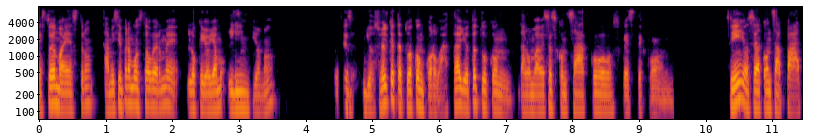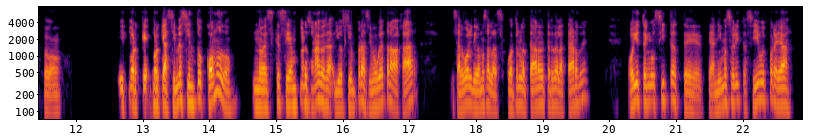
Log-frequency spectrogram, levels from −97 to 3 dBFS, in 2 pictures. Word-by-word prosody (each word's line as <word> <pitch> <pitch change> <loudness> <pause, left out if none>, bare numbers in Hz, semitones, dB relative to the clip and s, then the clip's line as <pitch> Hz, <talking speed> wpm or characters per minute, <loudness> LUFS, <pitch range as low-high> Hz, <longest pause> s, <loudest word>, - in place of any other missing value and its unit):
esto 110 +6 -1
de 140 - +7
maestro, 120 +3 -2
a 110 - -4
mí 110 - -3
siempre 135 +4 -2
me 135 - -1
ha - - +2
gustado 130 0 -1
verme, 125 0 -2
lo 115 -1 -3
que 110 - -3
yo 110 - 0
llamo 115 +3 -1
"Limpio", 110 -3 -4
¿no? 125 +11 -11 0.9
Entonces, - - -12
yo 100 -3 -7
soy 125 +8 0
el 140 - -2
que 170 - +1
tatúa 120 -7 0
con 130 -3 +1
corbata, 100 +7 -2
yo 120 -3 -1
tatúo 130 -5 -3
con, 95 -8 -6
alguna 100 0 -3
veces, 110 +3 -4
con 105 -2 -6
sacos, 105 0 -4
este, 100 0 -8
con, 80 -5 -12 0.8
sí, 155 +7 +2
o - - +1
sea, 120 -1 +2
con 115 0 -1
zapato. 100 +1 -3 0.8
Y - - -2
porque - - +3
porque - - +6
así - - +5
me 160 - +4
siento 155 +1 0
cómodo, 145 - +6 0.3
no 125 -1 +4
es 120 -1 -1
que 150 - -3
sea 135 -1 +3
un 130 - -1
personaje, 150 +2 +2
o - - +4
sea, 135 - +2
yo 115 0 -1
siempre 120 +1 0
así 115 - -1
me 125 - +1
voy 140 - +4
a - - -1
trabajar, - - +4 0.5
salgo 140 - +3
l 140 - +1
digamos 120 +3 +1
a - - +3
las 100 - -2
4:00 130 +4 -1
de 125 - +3
la - - -19
tarde, 130 +3 +4
3:00 130 - -4
de 130 - +2
la 115 - -1
tarde: 145 +11 0 0.5
"Oye, 160 - +3
tengo 150 -1 +1
cita, 160 +1 -3
¿te 110 - -3
te 100 - -4
animas 125 +9 -2
ahorita?". 155 +1 -4
"Sí, 145 +4 -2
voy 170 0 0
para 170 - -1
allá". 130 -2 +3
120 Hz, 220 wpm, -24 LUFS, 105-140 Hz, 0.9 s, de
